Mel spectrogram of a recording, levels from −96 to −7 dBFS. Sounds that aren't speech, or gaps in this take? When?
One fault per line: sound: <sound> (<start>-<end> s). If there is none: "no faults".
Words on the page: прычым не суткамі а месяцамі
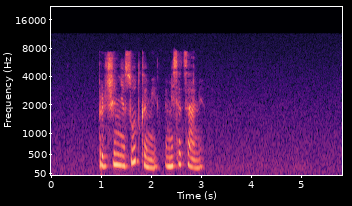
no faults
